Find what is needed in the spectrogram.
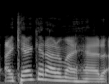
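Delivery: normal talking voice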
